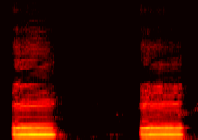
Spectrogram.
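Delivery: O held high and level, first tone. Speaker demonstrating how to read a vowel in each tone, first tone, high level pitch. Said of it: "When you're reading O".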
